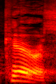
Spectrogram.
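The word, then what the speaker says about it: charis (χάρις): When Jesus walked through Palestine talking about God's charis, C-H-A-R-I-S, but kind of pronounced with a K, more than that C-H is hard, his hearers knew what he meant.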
